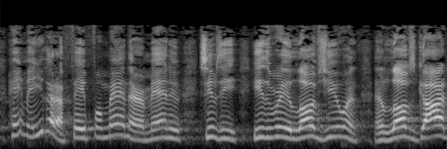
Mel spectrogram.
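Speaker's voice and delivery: admiring praise. Retold or imitated. Visitor praising a church member to the preacher, admiring. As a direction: vouch for him with enthusiasm.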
